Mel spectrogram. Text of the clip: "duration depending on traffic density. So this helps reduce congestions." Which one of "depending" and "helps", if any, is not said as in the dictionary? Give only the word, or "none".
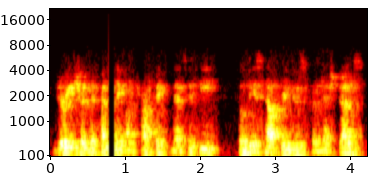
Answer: helps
